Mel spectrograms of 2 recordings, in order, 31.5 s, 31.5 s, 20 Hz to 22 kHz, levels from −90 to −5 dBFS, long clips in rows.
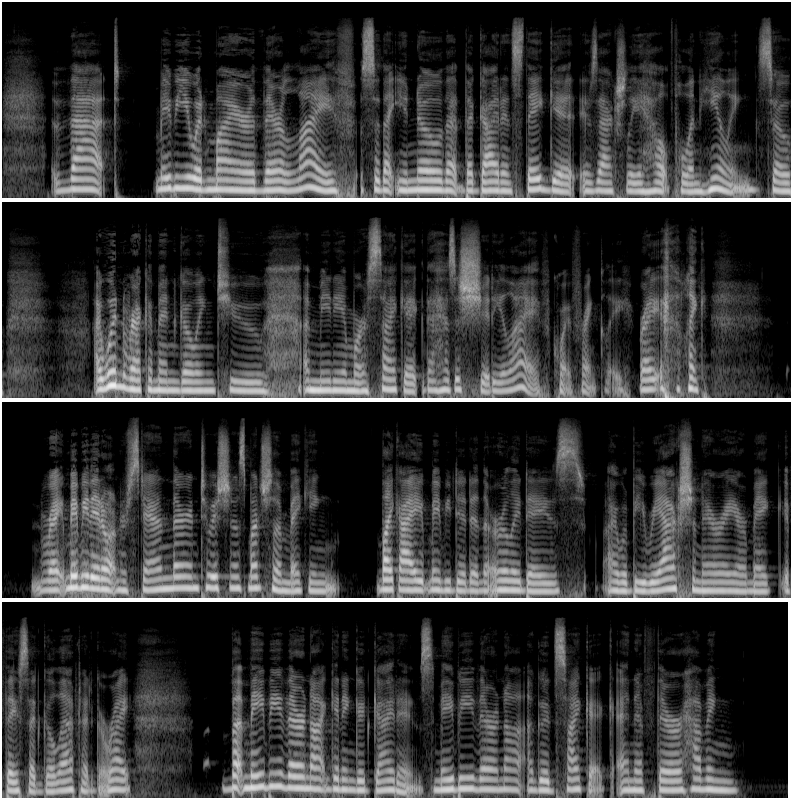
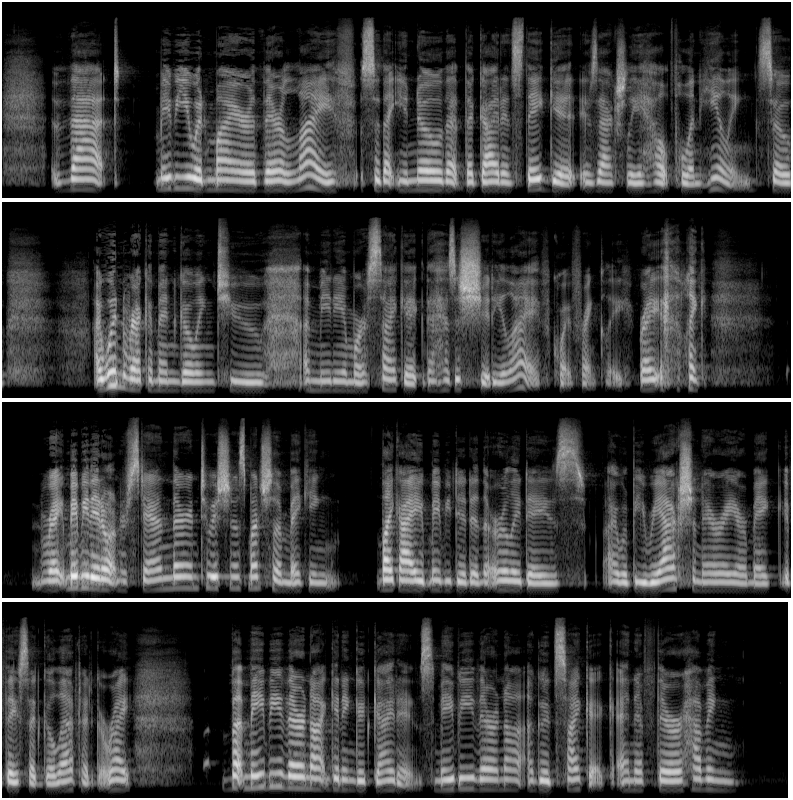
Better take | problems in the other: first | thin; very; fading below 350 Hz

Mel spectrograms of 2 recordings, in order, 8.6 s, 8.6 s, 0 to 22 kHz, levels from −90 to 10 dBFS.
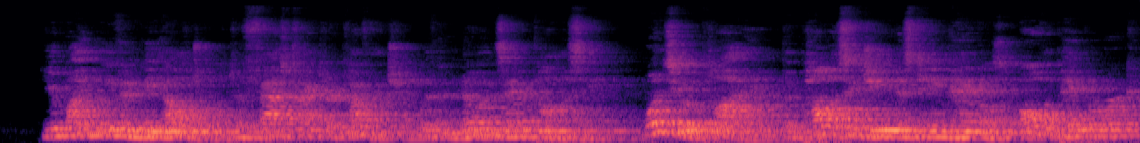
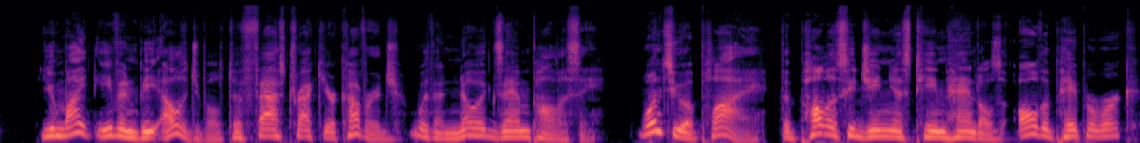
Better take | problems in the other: second | off-mic speech; far // room echo; strong; dies away in 1.4 s

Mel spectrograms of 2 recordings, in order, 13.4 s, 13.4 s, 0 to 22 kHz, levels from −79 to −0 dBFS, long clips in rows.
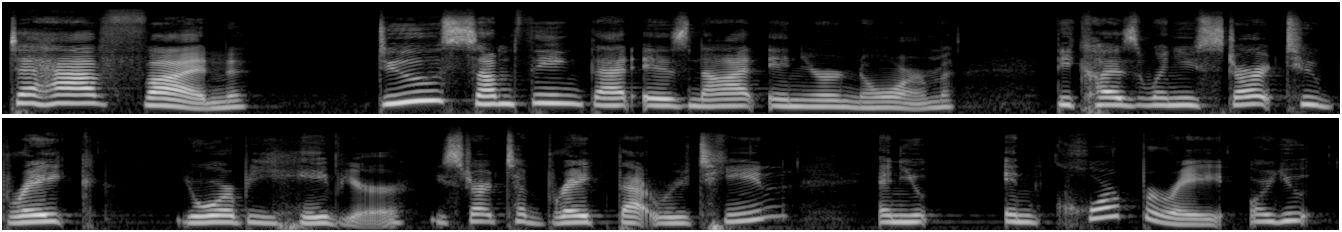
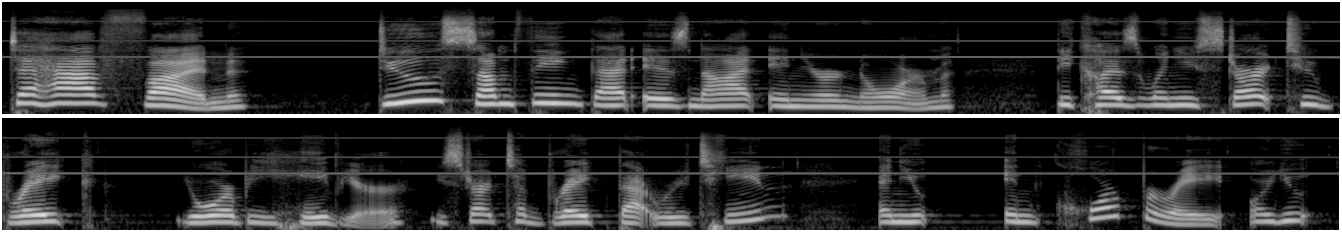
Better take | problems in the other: first | high-pitched whine; noticeable; throughout; 3.5 kHz, 20 dB below the speech

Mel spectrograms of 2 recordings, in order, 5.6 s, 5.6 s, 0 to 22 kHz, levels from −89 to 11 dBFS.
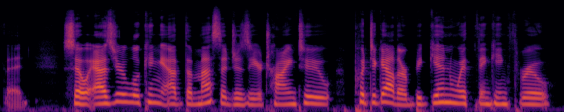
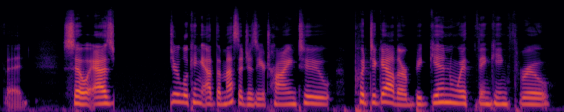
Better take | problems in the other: first | audio freezing; at 1 s for 0.5 s

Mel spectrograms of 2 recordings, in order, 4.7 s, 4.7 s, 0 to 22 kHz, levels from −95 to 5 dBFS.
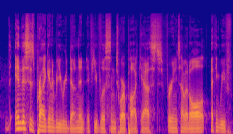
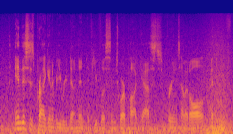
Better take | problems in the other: first | wind noise on the microphone; heavy; 9 dB below the speech

